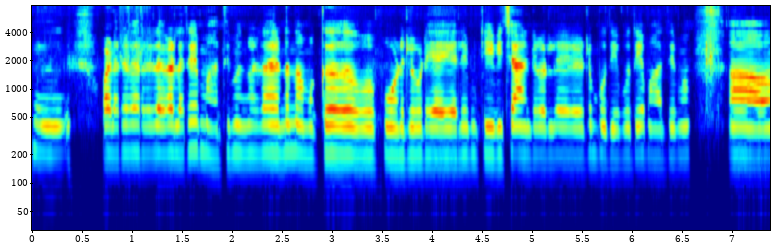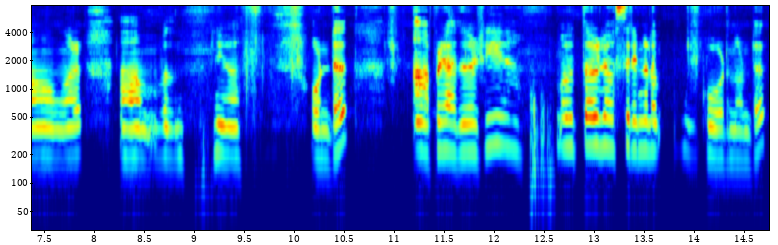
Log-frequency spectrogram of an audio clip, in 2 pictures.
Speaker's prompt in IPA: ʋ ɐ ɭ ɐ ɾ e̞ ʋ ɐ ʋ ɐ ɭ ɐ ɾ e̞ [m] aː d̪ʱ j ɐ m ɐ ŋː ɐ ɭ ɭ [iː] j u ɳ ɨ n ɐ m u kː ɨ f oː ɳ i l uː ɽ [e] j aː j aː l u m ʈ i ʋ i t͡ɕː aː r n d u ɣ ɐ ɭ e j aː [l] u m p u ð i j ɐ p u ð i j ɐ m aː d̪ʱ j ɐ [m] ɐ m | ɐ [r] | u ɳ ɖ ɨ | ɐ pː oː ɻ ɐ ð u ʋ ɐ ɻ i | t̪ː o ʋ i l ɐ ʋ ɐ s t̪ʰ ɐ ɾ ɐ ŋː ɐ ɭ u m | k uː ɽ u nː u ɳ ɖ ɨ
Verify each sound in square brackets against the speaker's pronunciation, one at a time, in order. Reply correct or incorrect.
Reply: correct, incorrect, correct, correct, correct, incorrect

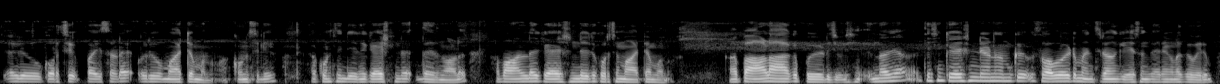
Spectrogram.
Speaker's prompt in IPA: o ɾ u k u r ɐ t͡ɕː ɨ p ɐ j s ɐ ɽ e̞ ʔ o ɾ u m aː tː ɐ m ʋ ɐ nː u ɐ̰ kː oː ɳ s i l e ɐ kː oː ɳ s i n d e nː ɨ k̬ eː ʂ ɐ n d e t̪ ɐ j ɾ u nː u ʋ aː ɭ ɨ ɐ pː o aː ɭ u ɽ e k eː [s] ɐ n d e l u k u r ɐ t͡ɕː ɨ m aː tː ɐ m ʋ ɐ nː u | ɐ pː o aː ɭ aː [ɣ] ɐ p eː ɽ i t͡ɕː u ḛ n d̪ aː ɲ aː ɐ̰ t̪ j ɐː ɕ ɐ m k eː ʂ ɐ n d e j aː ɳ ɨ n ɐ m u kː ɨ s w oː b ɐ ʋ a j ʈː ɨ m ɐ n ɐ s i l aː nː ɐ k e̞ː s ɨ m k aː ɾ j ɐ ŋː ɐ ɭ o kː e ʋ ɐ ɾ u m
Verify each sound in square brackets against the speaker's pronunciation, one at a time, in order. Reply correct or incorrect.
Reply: incorrect, correct

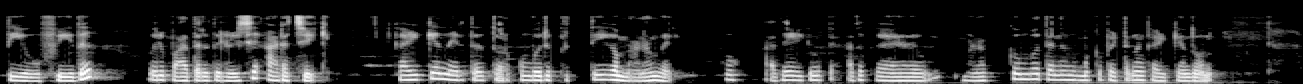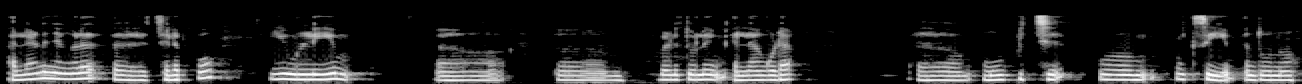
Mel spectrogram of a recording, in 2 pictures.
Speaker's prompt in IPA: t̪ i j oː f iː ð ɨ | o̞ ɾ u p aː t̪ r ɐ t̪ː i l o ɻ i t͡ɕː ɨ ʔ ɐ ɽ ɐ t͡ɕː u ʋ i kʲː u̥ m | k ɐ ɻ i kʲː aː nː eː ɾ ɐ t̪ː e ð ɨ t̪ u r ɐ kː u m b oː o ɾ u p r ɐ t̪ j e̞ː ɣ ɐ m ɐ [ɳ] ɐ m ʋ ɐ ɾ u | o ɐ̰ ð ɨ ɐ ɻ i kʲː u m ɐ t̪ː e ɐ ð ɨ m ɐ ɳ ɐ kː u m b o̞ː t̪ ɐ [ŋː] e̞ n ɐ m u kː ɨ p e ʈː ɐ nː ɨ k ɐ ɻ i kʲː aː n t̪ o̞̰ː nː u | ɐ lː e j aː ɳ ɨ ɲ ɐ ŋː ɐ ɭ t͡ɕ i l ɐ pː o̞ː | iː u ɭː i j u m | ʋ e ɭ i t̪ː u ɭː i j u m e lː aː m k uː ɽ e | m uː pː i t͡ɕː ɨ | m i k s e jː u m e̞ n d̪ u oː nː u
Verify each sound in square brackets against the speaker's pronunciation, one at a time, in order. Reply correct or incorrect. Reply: correct, incorrect

